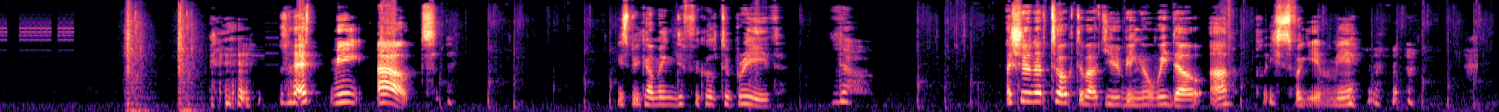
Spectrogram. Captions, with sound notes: (banging on door) Let. Me. Out! It's becoming difficult to breathe. No! I shouldn't have talked about you being a widow. Please forgive me! (chuckles)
